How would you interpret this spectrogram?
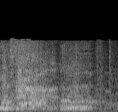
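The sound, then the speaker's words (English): A tame pet leopard inside a hostel roars in a rough, throaty rumble that holds strong for over two seconds, dipping briefly in the middle before surging again and trailing off. “It didn't say anything about leopards.”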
